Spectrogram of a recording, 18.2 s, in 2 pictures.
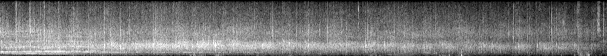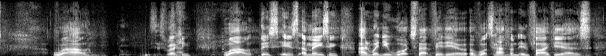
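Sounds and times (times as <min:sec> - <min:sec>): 
audience applause welcoming two guests onto the stage at a church event: 0:00.0 - 0:09.5
speech: 0:10.0 - 0:10.6, 0:11.6 - 0:18.1.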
